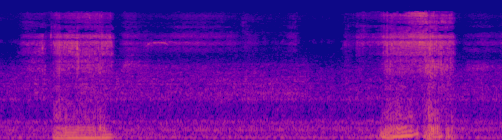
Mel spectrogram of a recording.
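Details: A sleeping dog snoring very loudly, two deep, rumbling snores about three seconds apart, each lasting around half a second, over a quiet room hiss.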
